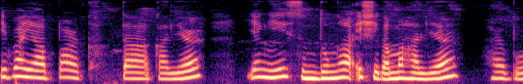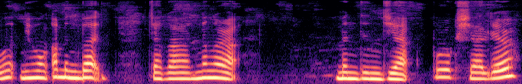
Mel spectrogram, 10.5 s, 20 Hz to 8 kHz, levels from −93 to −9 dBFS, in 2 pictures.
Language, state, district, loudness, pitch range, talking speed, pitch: Ao, Nagaland, Dimapur, -13 LUFS, 215-260 Hz, 110 wpm, 235 Hz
